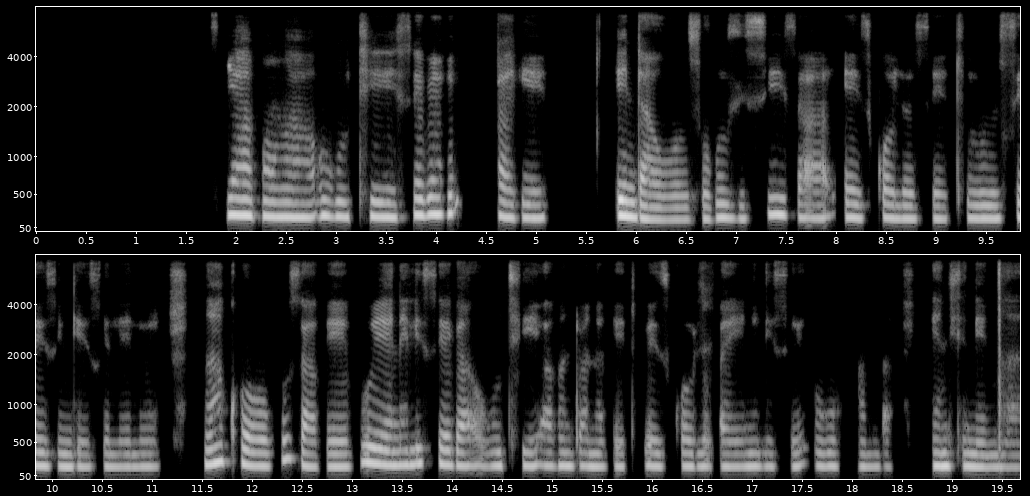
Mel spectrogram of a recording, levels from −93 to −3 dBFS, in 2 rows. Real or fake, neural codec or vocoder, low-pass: fake; autoencoder, 48 kHz, 32 numbers a frame, DAC-VAE, trained on Japanese speech; 7.2 kHz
